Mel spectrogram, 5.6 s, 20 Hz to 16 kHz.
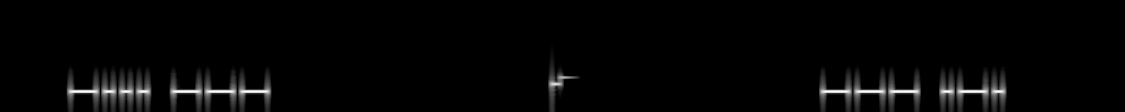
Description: Morse code, heard as a keyed tone, about 28 wpm, 700 Hz. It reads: BO OR
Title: Top Two Letter Combinations in Words 28wpm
